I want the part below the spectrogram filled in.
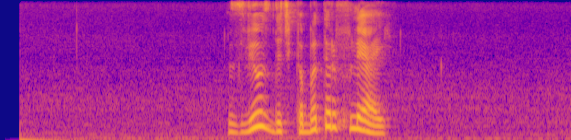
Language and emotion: Russian, positive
